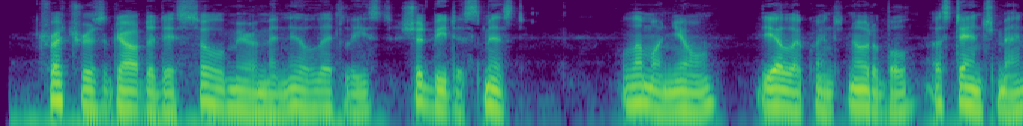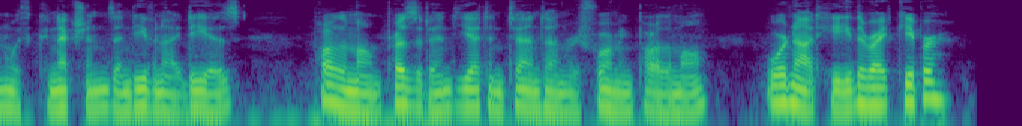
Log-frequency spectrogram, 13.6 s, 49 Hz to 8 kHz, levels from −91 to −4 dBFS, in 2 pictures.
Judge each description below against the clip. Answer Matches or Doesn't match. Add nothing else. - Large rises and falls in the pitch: Doesn't match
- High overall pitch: Doesn't match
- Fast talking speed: Doesn't match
